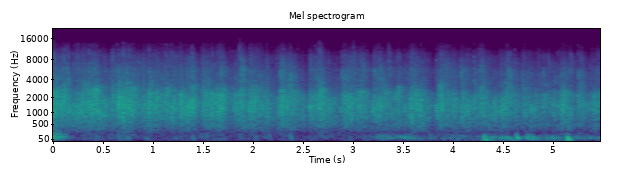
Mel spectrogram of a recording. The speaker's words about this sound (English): Est-ce qu'on peut applaudir la présence de Dieu ce matin? Est-ce qu'on peut applaudir plus? Oh, can we clap louder? I'm sorry. Louder than that, louder than that.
